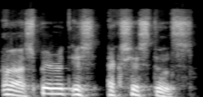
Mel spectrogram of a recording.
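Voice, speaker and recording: A man's voice: on the high side, expressive, a little slow, dark tone, slightly rough. A man in his forties with a Guyanese accent, a native Creole speaker, debating casually and searching for words. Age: 40s. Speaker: guest debater.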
